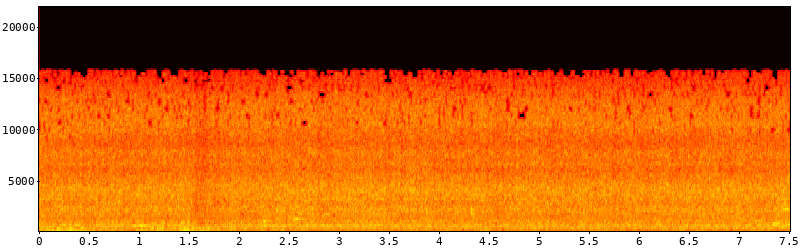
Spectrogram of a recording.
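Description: Heavy thunderstorm rain pouring steadily onto pavement and trees, an even, loud hiss, with a low rumble in the first second and a half.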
